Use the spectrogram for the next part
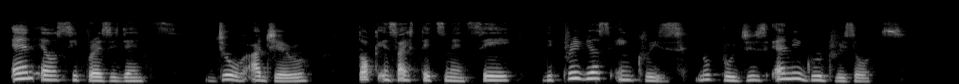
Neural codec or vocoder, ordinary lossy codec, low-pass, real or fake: none; none; none; real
